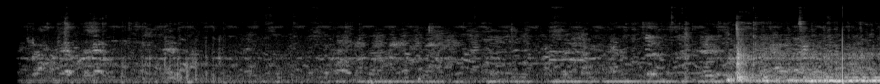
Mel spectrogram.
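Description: Musical instruments play along through loudspeakers, growing louder near the end.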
